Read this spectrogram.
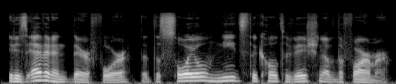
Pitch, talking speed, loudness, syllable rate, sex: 130 Hz, 195 wpm, -17 LUFS, 6.0 syllables/s, male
